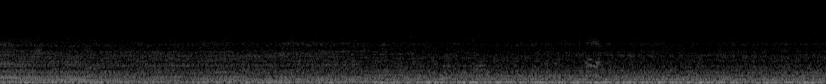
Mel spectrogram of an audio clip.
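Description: Jet sprint boat engine running steadily at a distance, a fairly quiet low drone, while the boat waits before its run.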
